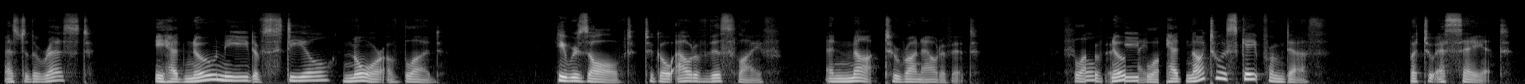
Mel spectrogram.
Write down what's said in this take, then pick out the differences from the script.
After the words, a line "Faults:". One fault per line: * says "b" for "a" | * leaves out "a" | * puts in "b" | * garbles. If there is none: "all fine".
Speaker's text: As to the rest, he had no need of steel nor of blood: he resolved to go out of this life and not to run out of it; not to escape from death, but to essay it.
As to the rest, he had no need of steel nor of blood: he resolved to go out of this life and not to run out of it; [garbled] not to escape from death, but to essay it.
Faults:
* garbles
